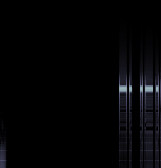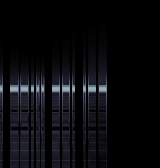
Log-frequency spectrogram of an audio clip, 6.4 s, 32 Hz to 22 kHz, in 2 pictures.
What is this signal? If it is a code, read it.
Morse code, heard as a keyed tone, about 23 wpm, 700 Hz. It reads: NL7GW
